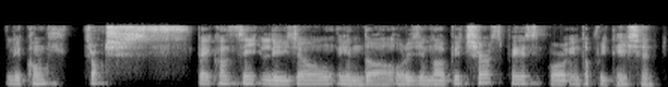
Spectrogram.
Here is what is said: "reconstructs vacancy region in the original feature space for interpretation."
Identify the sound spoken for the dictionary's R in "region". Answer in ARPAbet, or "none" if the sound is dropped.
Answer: L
